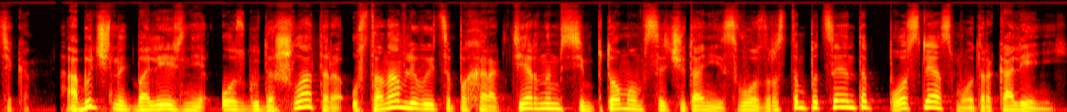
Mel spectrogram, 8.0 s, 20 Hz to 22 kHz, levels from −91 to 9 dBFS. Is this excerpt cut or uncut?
cut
